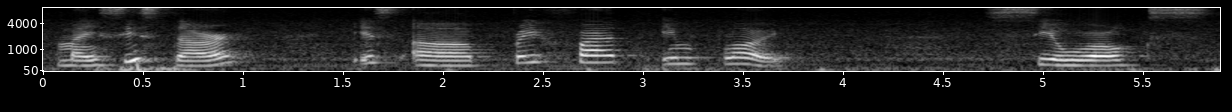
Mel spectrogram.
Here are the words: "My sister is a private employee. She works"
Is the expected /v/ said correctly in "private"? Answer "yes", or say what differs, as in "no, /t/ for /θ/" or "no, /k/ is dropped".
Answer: no, /f/ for /v/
